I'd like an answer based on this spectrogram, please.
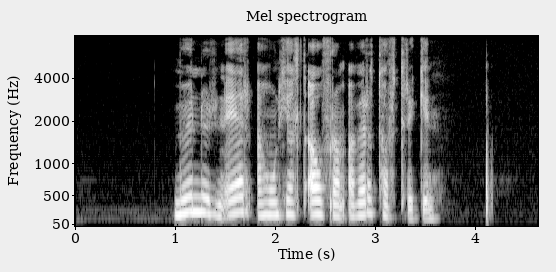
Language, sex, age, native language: Icelandic, female, 40-49, Icelandic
